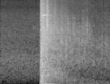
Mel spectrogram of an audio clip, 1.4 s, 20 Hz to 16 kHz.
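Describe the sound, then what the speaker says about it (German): A single sharp, loud gunshot blast in the video game ArmA 2 after brief quiet, decaying over about a second, with no voices. "Ich höre mehr Schüsse noch."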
